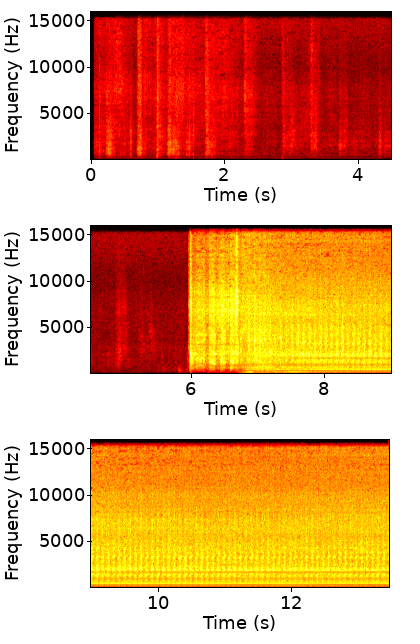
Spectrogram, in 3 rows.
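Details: Hyundai Santa Fe CM 2.7 V6 (G6EA) cold start: cranks and catches into a fast idle with an even tick about three times a second, an engine knock on a cold start.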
